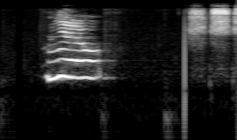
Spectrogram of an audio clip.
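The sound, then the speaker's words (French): A single high, drawn-out meow sung by a young voice imitating a cat, followed after a short pause by a sharp click and a brief burst of hissy, breathy noise. “Miaou!”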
